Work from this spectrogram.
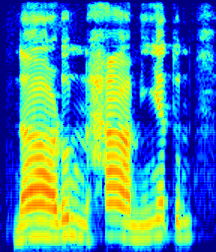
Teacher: را کے اوپر دو پیش کی تنوین ہے، دو پیش کی تنوین کے بعد حروف حلقی کے 6 حرفوں میں سے ہا آیا ہے، اس لیے اس کو یعنی دو پیش کی تنوین کو ظاہر کر کے بلا گنہ کے جلد پڑھیں گے، اس کو اظہار کہتے ہیں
